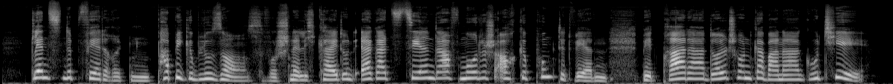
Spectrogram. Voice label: female german shop comercial; ideasonora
